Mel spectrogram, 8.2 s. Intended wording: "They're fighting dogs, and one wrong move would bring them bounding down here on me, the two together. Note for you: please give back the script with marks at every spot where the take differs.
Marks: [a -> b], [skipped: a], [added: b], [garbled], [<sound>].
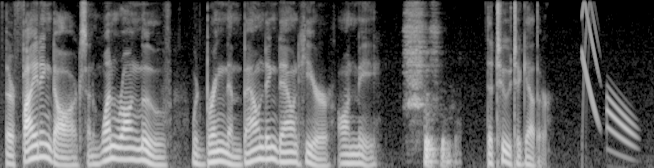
"They're fighting dogs, and one wrong move would bring them bounding down here on me, [laugh] the two together. [chirp]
